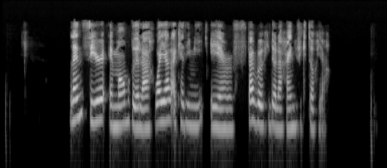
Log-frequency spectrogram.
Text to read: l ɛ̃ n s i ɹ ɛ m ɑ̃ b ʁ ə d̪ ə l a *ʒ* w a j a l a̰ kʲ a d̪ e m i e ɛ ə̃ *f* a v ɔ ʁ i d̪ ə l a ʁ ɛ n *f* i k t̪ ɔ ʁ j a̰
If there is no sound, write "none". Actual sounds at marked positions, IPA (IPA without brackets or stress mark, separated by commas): ʁ, f, v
